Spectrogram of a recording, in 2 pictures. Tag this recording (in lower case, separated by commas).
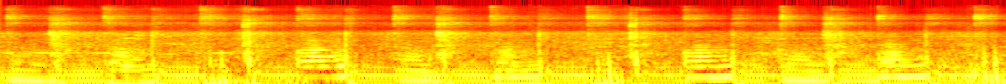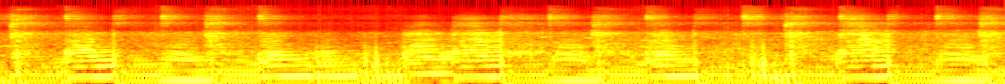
electronic music, music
